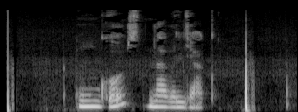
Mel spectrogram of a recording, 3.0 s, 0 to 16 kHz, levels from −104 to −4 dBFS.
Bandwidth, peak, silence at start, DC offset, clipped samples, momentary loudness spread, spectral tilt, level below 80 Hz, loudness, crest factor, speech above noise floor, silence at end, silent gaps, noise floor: 11.5 kHz; 0 dBFS; 0.05 s; under 0.1%; under 0.1%; 12 LU; -7.5 dB/octave; -50 dBFS; -31 LUFS; 32 dB; 36 dB; 0.45 s; none; -67 dBFS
